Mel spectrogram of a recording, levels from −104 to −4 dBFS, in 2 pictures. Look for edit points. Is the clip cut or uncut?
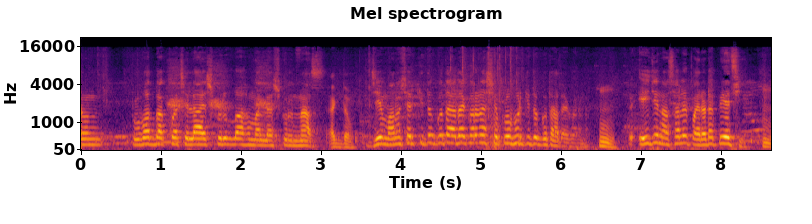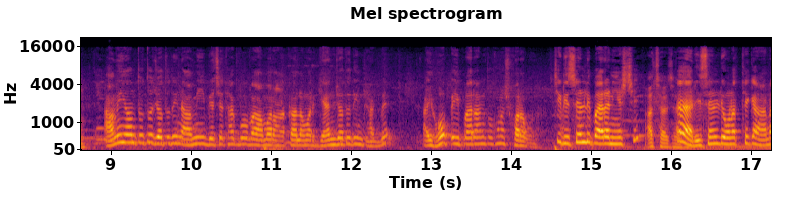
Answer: cut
